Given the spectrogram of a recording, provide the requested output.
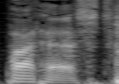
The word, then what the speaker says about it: Potthast: Potthast.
